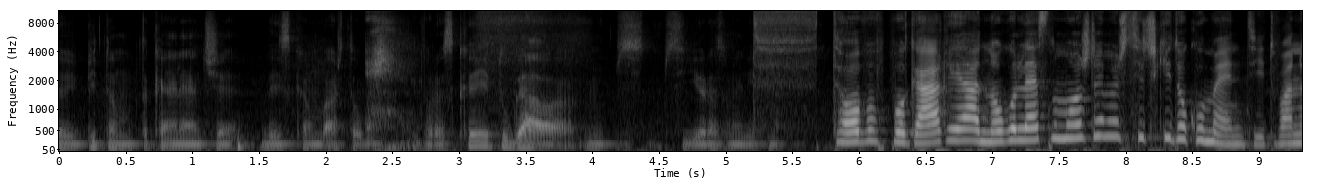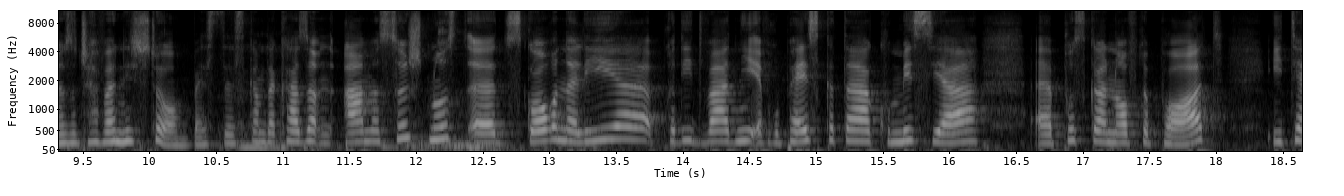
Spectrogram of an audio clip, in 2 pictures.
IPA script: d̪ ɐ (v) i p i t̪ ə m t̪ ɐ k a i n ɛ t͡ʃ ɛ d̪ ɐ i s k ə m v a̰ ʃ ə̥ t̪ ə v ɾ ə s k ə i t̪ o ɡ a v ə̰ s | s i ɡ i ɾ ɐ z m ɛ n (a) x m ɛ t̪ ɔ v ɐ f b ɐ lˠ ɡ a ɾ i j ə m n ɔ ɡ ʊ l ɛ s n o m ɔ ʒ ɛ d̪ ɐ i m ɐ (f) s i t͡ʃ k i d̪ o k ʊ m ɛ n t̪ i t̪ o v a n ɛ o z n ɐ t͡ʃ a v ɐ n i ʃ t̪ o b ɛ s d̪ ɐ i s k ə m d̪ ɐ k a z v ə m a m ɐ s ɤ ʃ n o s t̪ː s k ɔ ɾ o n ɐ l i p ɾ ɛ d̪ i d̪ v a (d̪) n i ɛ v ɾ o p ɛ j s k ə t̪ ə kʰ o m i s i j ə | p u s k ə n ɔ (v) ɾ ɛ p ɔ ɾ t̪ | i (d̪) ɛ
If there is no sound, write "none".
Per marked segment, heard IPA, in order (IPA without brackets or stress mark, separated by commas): v, i, ʃ, d̪, f, t̪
